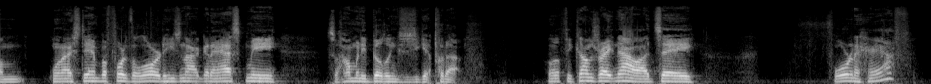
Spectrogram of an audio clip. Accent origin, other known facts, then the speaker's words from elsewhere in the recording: Iowa, United States; I'm from Iowa, so we have tornadoes all the time.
